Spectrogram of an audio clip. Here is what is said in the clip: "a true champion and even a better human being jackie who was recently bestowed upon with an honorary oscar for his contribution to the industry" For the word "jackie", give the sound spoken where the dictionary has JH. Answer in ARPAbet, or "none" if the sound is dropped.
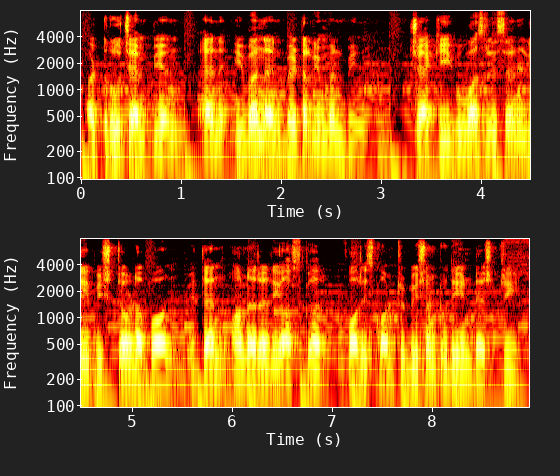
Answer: CH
